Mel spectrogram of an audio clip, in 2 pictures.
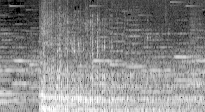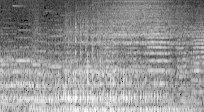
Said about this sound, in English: Lion. I am a big animal.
